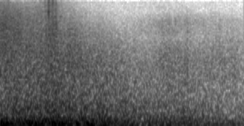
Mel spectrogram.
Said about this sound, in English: As his carriage neared the opera house, there was a massive explosion.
